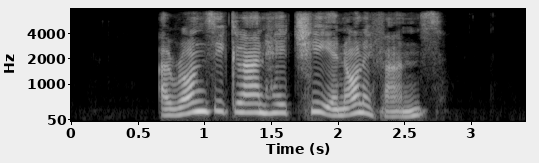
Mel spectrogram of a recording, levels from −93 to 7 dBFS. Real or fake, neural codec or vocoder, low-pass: fake; codec, 16 kHz, 4.8 kbps, FACodec; 7.2 kHz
